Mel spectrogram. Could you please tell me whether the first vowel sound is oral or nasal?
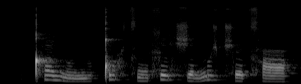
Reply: nasal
